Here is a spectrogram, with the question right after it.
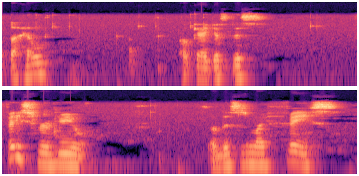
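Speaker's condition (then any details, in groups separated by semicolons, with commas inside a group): No condition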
